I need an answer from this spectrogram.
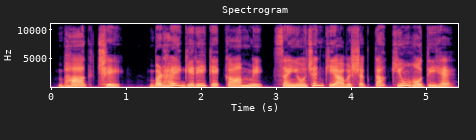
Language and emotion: Hindi, neutral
